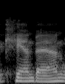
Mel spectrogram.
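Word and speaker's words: Kanban: you say it properly kban board is that what you said so I say kban board um but you'll hear some people say can ban which is also fine um it so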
